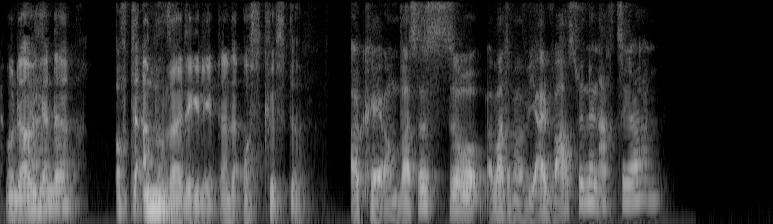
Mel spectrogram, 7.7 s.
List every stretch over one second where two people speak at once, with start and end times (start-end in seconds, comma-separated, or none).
none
